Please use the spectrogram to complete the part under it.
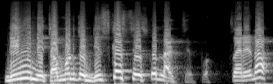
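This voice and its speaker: A man playing a coaxing smooth lawyer. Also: high voice, very animated. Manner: coaxing, explains slowly. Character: smooth-talking persuasive male lawyer.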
